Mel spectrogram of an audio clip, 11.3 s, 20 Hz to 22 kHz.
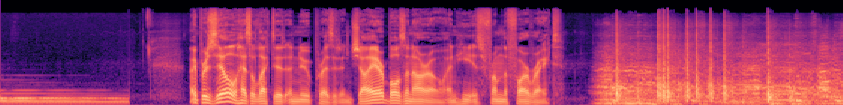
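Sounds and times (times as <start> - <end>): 
speech: 2.5 - 8.3
outdoor crowd cheering at election victory celebrations in Rio de Janeiro: 7.9 - 11.2
celebratory fireworks bursts outside the president-elect's home in Rio de Janeiro: 8.2 - 10.9.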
